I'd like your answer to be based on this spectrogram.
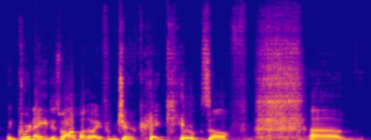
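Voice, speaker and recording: A man with a hoarse voice giving chatty play-by-play commentary on a competitive online shooter match, often correcting himself. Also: on the high side, normal speed, fairly bright tone. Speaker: esports caster. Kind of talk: live game commentary.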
